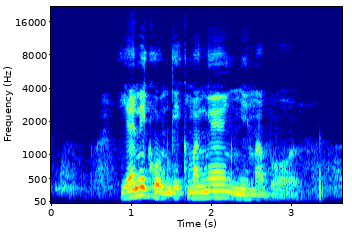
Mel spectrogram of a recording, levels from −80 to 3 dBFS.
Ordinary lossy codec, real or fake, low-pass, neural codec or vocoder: none; fake; none; codec, 44.1 kHz, 7.8 kbps, Pupu-Codec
